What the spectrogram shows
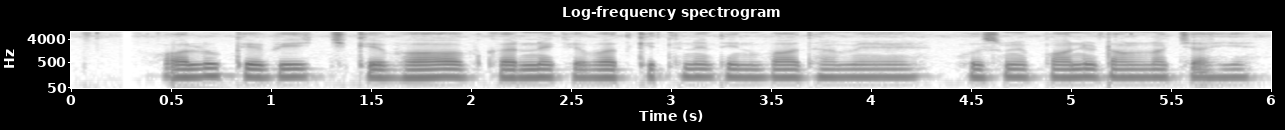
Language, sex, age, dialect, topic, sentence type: Magahi, male, 18-24, Western, agriculture, question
